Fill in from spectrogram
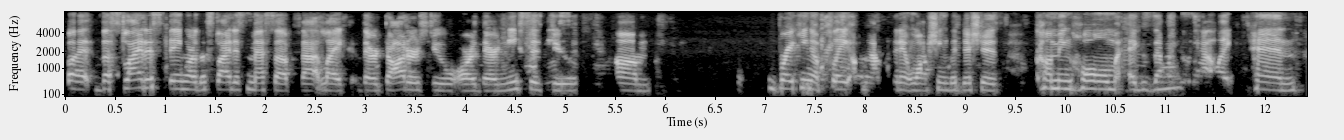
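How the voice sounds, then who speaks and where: A young woman in her twenties, from Mexico and raised in the States, talks earnestly as a guest and stops often on "um". Her voice is bright and sits close and dry, with no room sound around it. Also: mid-range voice, steady tone, no room sound, low-quality recording. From Mexico, raised in the United States. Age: 20s. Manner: earnest, many "um" pauses. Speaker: guest poet. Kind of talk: casual interview chat.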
